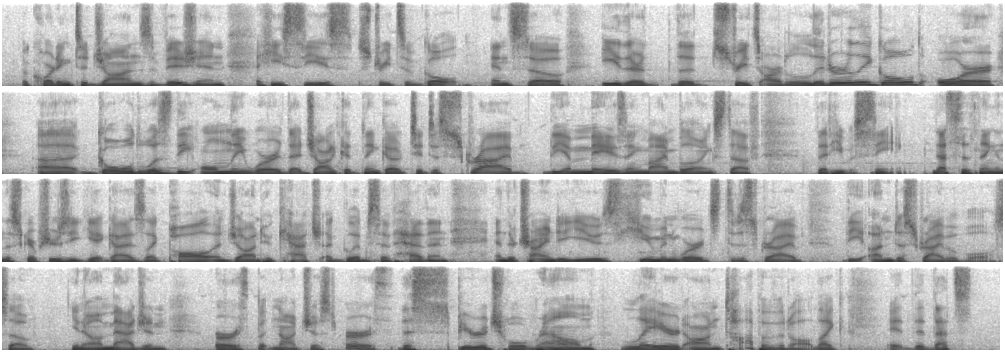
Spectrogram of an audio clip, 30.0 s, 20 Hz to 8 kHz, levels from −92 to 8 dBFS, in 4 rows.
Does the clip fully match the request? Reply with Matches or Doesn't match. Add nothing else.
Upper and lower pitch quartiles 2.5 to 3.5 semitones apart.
Matches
